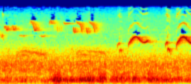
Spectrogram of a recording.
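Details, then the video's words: A song thrush sings by a towpath near Stoke Lock on the River Wey, Guildford: high, clear whistled phrases, then a looping rising-and-falling note repeated twice, over a low, steady rumble. "Song thrush sings"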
